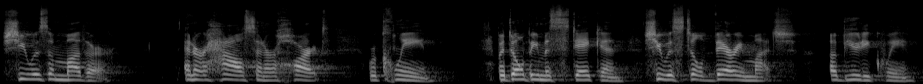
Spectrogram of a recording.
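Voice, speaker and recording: A woman in her fifties performing a rehearsed, rhyming spoken-word monologue with dramatic, deliberate pauses. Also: mid-range voice, fairly bright tone. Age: 50s. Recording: long hall reverb.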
